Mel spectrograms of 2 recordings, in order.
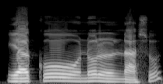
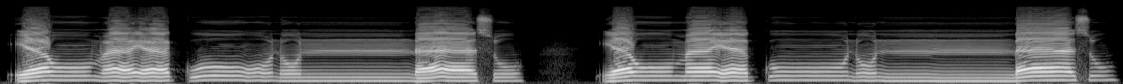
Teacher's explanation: alif lam yang kita tuliskan tapi kita tidak baca huruf lamnya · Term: alif lam syamsiyah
